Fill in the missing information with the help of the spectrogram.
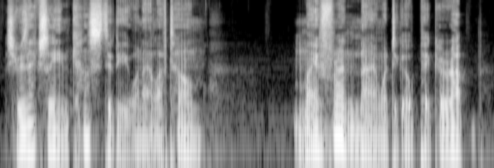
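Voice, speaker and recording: A man reading written internet posts aloud in a deadpan, comedic way, with a gravelly, husky voice and drawn-out pauses. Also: rumbling low, no room sound. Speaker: reader of internet copypasta posts.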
